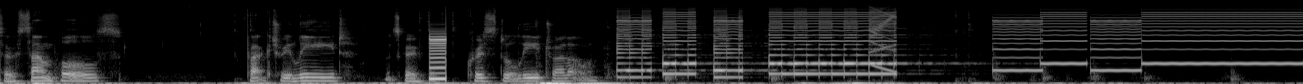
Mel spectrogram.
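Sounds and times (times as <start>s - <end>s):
synthesizer lead notes: 6.2s - 11.7s.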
